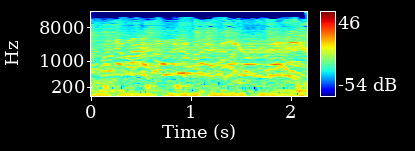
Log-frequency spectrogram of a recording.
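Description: A crowd of people talking and calling out over one another, with music playing underneath.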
